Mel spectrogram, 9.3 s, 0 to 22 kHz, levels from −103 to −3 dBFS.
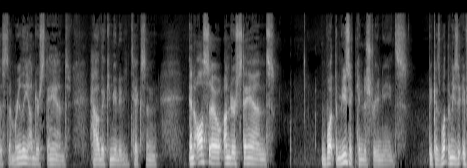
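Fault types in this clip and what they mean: Scattered short gaps: Starting just after "and also", between about 4.61 and 5.89 s, roughly seven packets went missing or arrived late. Each hole, the longest around 30 ms, was covered by extending the preceding sound, about 100 ms of patching in all, near 7% of that stretch. The result is small ticks and smears. A spectrogram shows brief frozen or blurred harmonic slivers, and the waveform shows repeated copies of the same cycle.
Short stall from a late packet: At 7.04 to 7.11 s, just before "industry needs", one packet was due but absent, so the jitter buffer ran dry. The receiver held the last sound for 55 ms until the packet arrived, then resumed without losing anything, pushing everything after it 55 ms later. It sounds like a brief drawn-out hold with a slight buzz or dip. A spectrogram shows flat, unchanging horizontal bands, and the waveform shows one looped periodic segment.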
